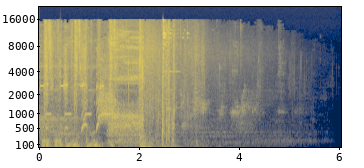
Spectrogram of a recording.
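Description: Short electronic beeps, about three a second, over heavy thuds, then a loud shattering crash about two seconds in. After that the sound dies away to silence.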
